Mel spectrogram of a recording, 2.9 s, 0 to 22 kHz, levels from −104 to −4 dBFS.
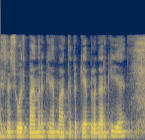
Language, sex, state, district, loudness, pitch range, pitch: Hindi, male, Haryana, Jhajjar, -19 LUFS, 115-125 Hz, 120 Hz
